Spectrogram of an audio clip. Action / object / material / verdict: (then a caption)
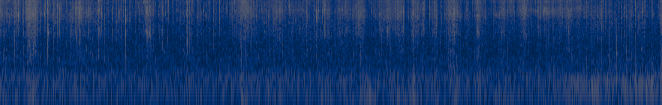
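scrape / metallic plastic tinsel garland / plastic foil / none. A thin pink metallic plastic tinsel garland strand is held in both hands above the microphone and rubbed and scrunched between long nails and fingertips. The result is a steady, quiet, bright crinkling and crackling with many fast, dense rustles and a faint low rumble underneath.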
